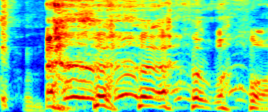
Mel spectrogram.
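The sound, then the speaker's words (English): A voiced mock cough imitating the bank name Wachovia: one person produces a short, throaty, cough-like burst that trails into a drawn-out, wordlike vocal sound, loud with no other noise. “Sorry, the, the bank that sounds like a cough.”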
